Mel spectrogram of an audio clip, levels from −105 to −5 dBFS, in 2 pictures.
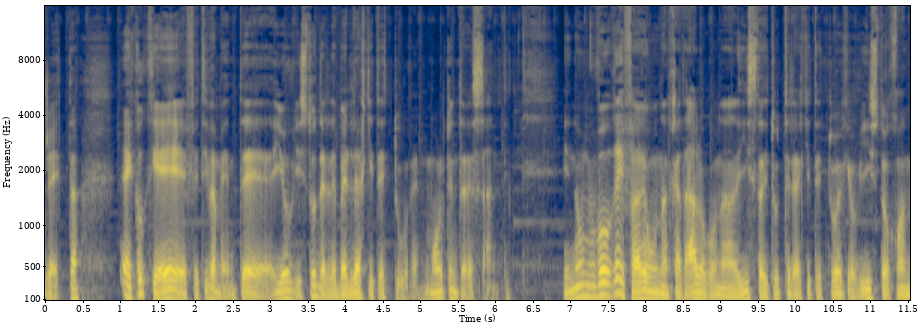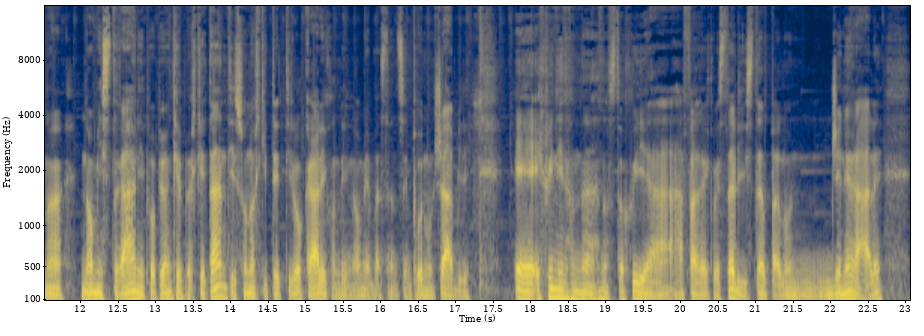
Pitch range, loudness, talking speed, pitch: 80-100 Hz, -18 LUFS, 150 wpm, 85 Hz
